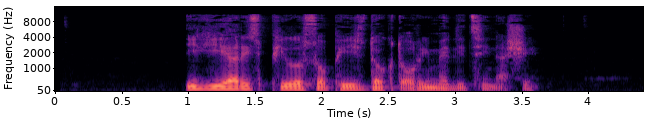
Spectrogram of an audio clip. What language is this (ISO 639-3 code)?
kat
